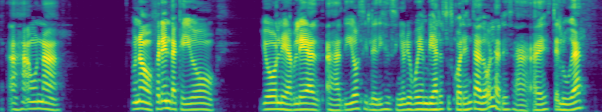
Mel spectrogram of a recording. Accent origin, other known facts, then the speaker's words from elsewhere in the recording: Guatemala; moved away; aterrizamos con, con todo lo que vendí allá en mi país, en Guatemala.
